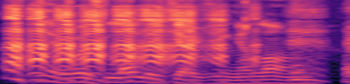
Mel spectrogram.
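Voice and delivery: laughing through the words; chuckling while speaking. Real, not acted. Laughing at friend's word.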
